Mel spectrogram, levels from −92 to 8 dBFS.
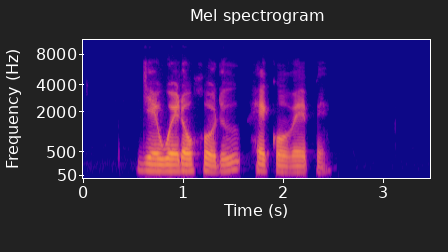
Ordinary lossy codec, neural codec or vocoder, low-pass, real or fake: Opus, 32 kbps; none; 7.2 kHz; real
